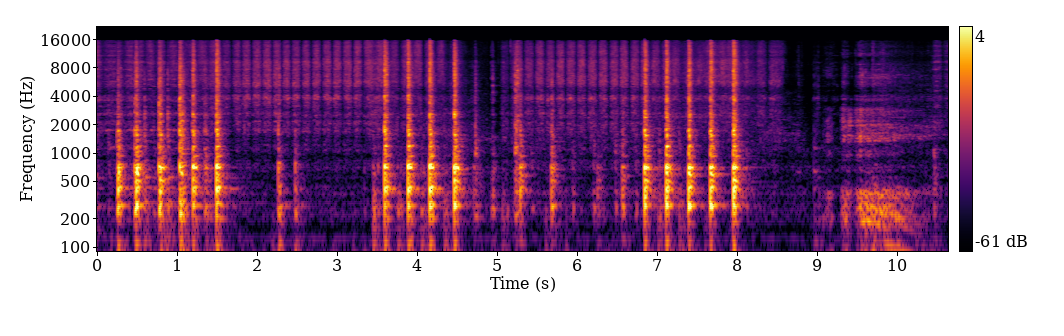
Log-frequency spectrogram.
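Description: Repeated hand scrubbing of a non-stick pan at a kitchen sink, heard as bursts of quick, rhythmic scratchy rubbing strokes close up, with short pauses between runs and running water near the end.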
